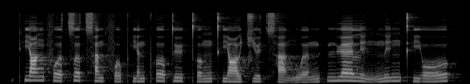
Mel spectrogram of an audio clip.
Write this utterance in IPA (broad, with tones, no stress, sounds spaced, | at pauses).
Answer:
pʰ j ɑ˥ ŋ f ɤ˧˥ t͡s ɤ˥ t͡sʰ a˨ n f ɤ̰˨˩ pʰ j ɛ˦ n pʰ ɤ˥˧ t̪ y˥˩ t̪ʰ ɤ˧˥ ŋ t̪ʰ j ɑ˧˥ ʊ̯ t͡ɕ y˧˥ t͡sʰ a̰˨˩ n w ə˧˥ n | n̪ ɥ ɛ˥ l ḭ˨˩ ŋ n̪ i˥ ŋ t̪ʰ j o˧˥ ʊ̯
